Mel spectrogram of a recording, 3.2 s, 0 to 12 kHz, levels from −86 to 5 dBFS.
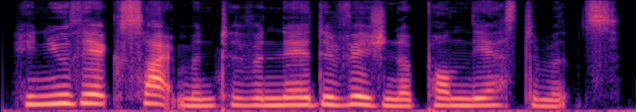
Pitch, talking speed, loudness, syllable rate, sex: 225 Hz, 205 wpm, -17 LUFS, 6.6 syllables/s, female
